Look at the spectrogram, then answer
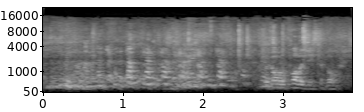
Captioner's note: laughter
